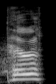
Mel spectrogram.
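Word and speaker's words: Perris: Paris, California. It's spelled P-E-R-R-I-S, Paris.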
